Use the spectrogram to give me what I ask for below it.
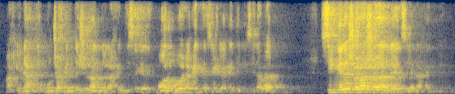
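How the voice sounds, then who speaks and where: A man's voice: mid-range voice, fairly even intonation, very fast, darkish tone, recorded from a distance. A man with a Rioplatense Argentine accent preaching a sermon, joking and talking straight to the congregation. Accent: Rioplatense Spanish. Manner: humorous, conversational, addresses the congregation directly. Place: church hall. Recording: very echoey church, voice from afar.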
